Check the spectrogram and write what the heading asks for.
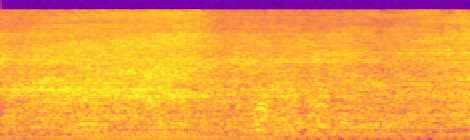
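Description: A motor vehicle passing, heard as a low rumble that swells and then fades out about one and a half seconds in, under faint background voices.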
